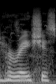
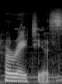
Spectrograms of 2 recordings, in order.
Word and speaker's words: Horatius: We were having a discussion before this about whether or not they're like being extremely Latin about the pronunciation of things. Yeah. And they're not, because she Okay. said Horatius, not Horatius.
